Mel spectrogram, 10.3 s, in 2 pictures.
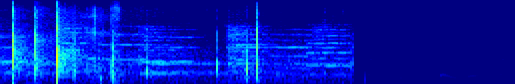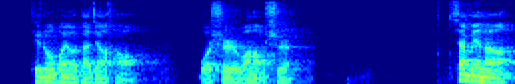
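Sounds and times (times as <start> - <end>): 
audience applause: 0.0 - 1.6
speech: 5.5 - 8.2, 9.7 - 10.2.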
